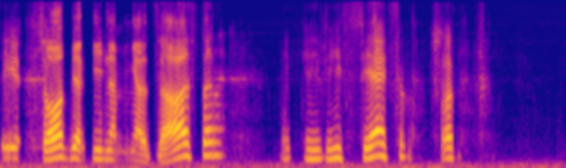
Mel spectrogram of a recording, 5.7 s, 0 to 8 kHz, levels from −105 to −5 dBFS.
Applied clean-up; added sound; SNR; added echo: neural diffusion model UNIVERSE++.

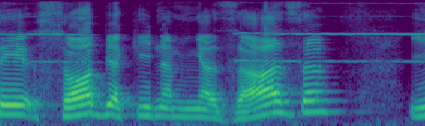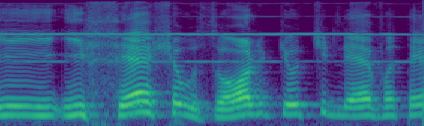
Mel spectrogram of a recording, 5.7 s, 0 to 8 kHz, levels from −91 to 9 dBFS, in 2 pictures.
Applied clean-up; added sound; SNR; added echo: none; Wind instrument, woodwind instrument; 18 dB; none.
